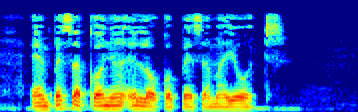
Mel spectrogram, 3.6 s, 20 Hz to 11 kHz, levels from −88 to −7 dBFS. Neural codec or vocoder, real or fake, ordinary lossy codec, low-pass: none; real; MP3, 32 kbps; 7.2 kHz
